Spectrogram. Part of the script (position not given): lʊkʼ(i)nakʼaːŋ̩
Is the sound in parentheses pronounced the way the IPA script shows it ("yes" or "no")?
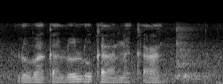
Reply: no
